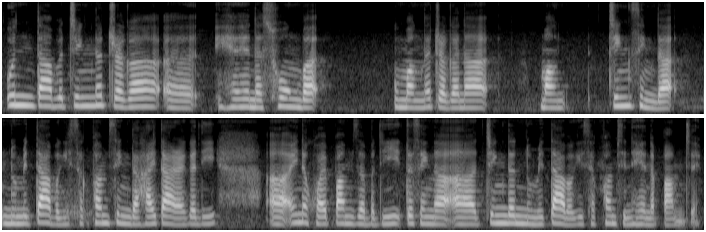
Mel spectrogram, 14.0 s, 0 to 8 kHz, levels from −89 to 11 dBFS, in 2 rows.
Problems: background sounds at intervals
